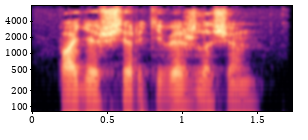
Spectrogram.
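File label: "падеж серти вежласьӧм", Komi, male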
